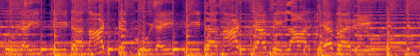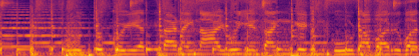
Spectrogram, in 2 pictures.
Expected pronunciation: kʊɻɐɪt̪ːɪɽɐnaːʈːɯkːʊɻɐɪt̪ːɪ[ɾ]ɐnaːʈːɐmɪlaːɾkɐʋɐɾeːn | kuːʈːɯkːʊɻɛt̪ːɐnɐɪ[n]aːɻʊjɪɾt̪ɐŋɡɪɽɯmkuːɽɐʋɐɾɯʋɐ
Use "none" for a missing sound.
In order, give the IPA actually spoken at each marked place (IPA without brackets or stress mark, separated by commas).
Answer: ɽ, n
